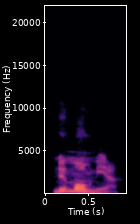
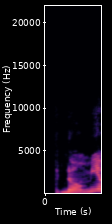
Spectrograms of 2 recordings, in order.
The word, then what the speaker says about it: pneumonia: I don't know why, but I always read that with the P, pneumonia, but it's not. I know it's not. I think it's pneumonia, and I think that's how you say it because the P is silent.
